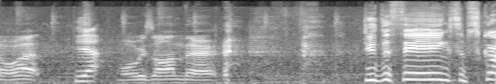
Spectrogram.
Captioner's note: laughing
